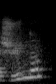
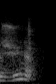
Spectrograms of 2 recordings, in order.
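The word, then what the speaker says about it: Ğ1: Et je commence à m'investir, à aller à des événements de la monnaie libre, la June, ça s'écrit G1 mais ça se prononce June.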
